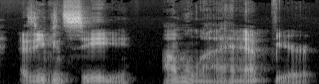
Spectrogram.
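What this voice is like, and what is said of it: Jack Nicholson's Joker impression. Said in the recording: “That impression. ... it was like literally Jack Nicholson ... his Joker”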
